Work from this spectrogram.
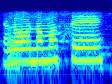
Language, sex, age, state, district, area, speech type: Nepali, female, 30-45, West Bengal, Jalpaiguri, urban, conversation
